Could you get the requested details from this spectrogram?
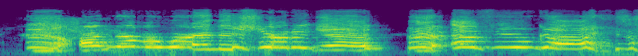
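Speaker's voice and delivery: mock wail, high, loud, with laughter.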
